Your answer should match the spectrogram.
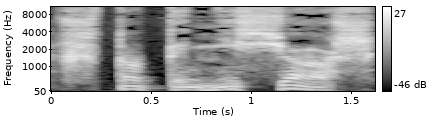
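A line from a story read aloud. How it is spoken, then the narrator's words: Angry. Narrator (Russian): сердито сказала Слада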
